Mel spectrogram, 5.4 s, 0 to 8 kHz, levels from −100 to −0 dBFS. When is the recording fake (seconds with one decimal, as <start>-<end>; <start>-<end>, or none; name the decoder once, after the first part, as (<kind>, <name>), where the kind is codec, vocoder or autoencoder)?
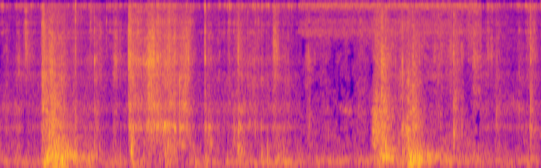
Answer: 0.0-3.0 (codec, HILCodec); 4.8-5.4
